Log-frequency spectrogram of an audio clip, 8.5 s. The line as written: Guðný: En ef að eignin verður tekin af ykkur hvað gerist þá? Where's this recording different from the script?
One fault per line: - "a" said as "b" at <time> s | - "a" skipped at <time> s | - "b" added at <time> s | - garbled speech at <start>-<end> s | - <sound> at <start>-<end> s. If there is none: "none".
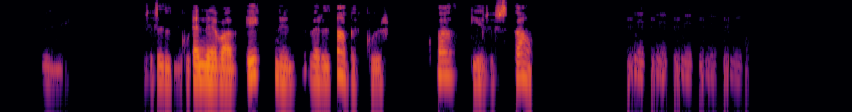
- garbled speech at 1.4-1.9 s
- "tekin" skipped at 3.4 s
- laugh at 6.3-7.4 s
